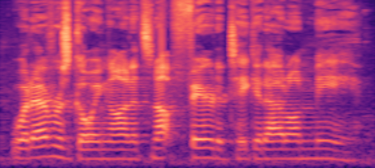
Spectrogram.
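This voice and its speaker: A calm young explorer speaks levelly and matter-of-factly. Her voice is low and gravelly with fry. This is game dialogue with a faint hum in the background. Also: fast talker.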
